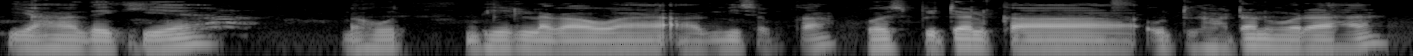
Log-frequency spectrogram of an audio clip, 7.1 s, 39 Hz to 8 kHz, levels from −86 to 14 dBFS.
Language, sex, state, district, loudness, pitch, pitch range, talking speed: Maithili, male, Bihar, Supaul, -29 LUFS, 95 Hz, 90-100 Hz, 125 wpm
